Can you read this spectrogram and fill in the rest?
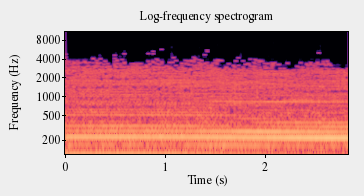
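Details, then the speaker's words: ST1520 3D vacuum sublimation mini press, vacuum started with the air hose attached to the mold cover on a cup: a smooth, constant low hum as the pump pulls the plastic cover down. Normal operation. "can see the plastic cover is getting vacuumated. Now it's ready for the sublimation."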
